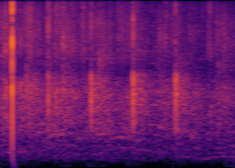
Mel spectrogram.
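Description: Scattered audience applause from a small group, soft, with a few sharper claps standing out at a steady pace over a diffuse patter of hands.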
